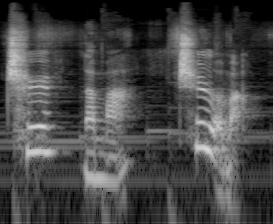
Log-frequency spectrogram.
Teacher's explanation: 吃 to eat is the first tone high and flat, and 了吗 they are both neutral tone, which means there's no stress. So you say it quick and kind of quiet.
